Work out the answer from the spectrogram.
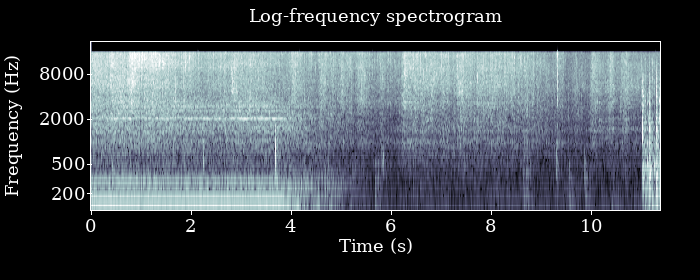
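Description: Onions, garlic and a pepper-and-tomato paste sizzling in a stainless steel wok while a wooden spoon stirs them. A steady motor hum sounds over the frying at first, then drops in pitch and stops about four seconds in. A few sharp scraping strokes come near the end.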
